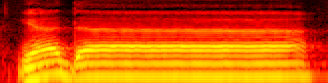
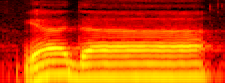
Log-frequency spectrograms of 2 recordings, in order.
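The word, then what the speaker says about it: يدا: Yada, yada, opening the mouth, yada, and the lips staying back.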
